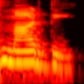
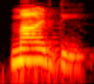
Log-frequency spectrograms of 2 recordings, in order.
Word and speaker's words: mardi: speaker to understand better again landi Tuesday is pronounced as Mardi Mardi now see the a you all by now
